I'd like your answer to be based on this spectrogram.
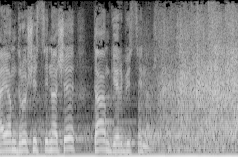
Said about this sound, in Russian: Здесь спикера Папуашвили однопартийцы перебили аплодисментами.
